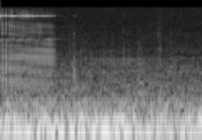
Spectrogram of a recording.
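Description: A quick run of small clicks with a thin high ring, from someone fidgeting with a small object, stopping about half a second in; after that only a faint low room hum.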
